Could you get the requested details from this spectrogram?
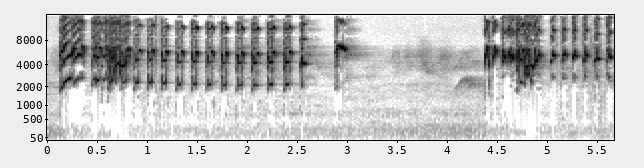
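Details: Green Fischer's lovebird pair chirping: fast rhythmic volleys of shrill, piercing notes, several per second, broken by a lone rising squeak and a short pause before the rapid chatter resumes.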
